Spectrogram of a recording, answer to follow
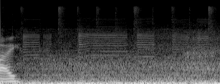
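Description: Steady low wind rumble on the microphone and road noise from a Monaco GT electric scooter riding along at speed.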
